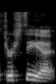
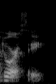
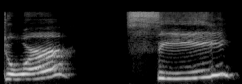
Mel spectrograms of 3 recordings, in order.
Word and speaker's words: Dorsía: to tell, the teacher, my name is Dorsía, not Dorothy. Oh. And then really I had to like mime it out later. Door, see, like phonetically.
